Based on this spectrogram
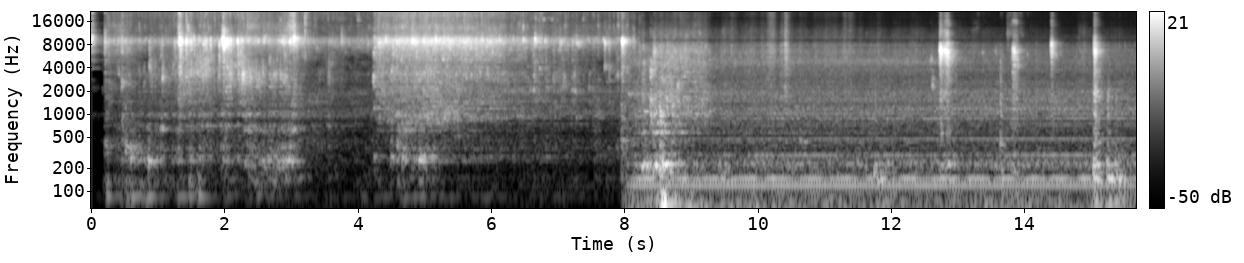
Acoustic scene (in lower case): restroom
